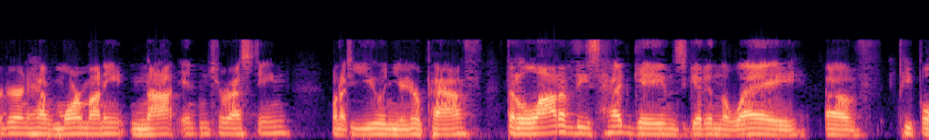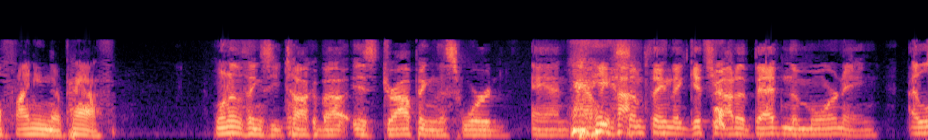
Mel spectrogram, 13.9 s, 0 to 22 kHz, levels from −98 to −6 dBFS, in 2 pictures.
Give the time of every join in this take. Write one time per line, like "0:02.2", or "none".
0:02.6
0:03.7
0:06.1
0:10.8

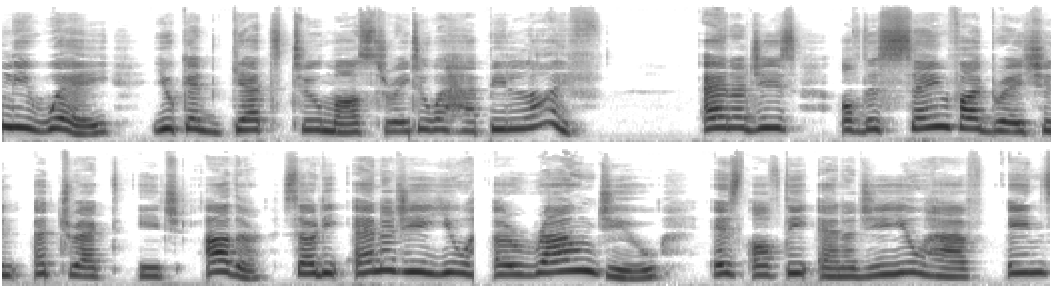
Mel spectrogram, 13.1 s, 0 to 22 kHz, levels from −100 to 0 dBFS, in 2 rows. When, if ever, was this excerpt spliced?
0:02.5
0:08.2
0:09.5
0:11.2

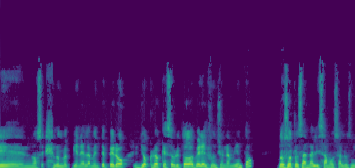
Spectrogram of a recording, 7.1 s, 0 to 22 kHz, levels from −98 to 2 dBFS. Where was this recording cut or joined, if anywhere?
0:01.0
0:02.7

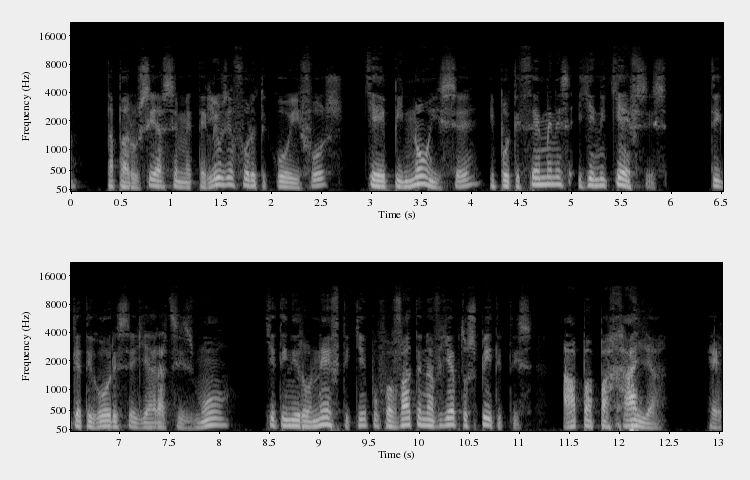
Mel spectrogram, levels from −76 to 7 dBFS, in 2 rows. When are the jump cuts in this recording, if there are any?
none

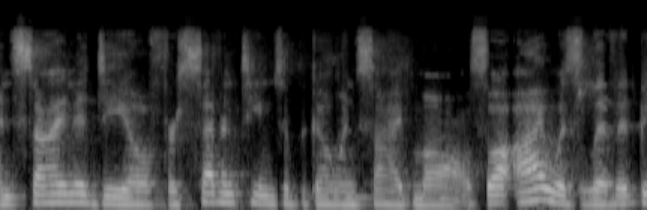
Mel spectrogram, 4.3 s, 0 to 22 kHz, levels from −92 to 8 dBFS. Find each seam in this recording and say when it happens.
0:01.8

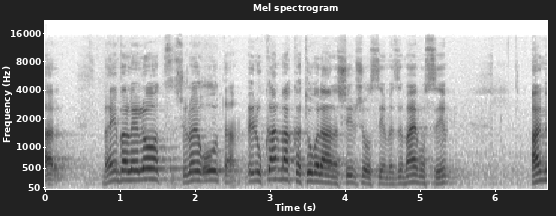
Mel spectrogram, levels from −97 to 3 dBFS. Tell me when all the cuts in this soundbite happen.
none

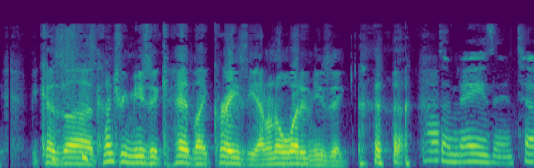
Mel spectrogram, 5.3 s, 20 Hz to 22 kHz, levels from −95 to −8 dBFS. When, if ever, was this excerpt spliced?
0:00.9
0:01.7
0:03.1
0:04.4

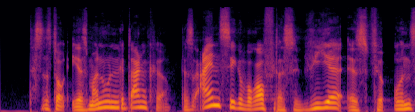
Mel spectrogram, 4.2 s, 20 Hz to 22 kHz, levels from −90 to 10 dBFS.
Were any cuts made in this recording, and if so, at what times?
0:01.2
0:01.7
0:02.7

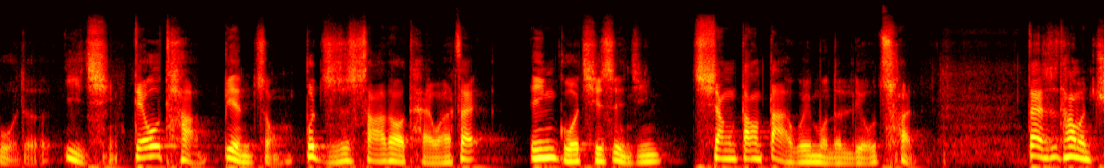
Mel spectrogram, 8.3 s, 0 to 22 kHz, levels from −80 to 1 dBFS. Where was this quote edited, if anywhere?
0:00.9
0:03.4

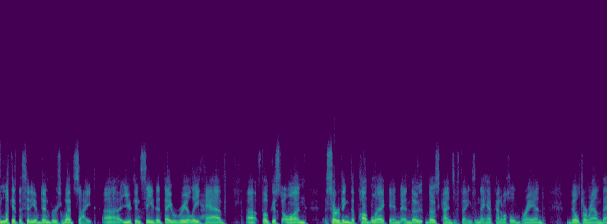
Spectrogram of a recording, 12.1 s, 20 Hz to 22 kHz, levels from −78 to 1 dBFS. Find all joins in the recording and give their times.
0:02.0

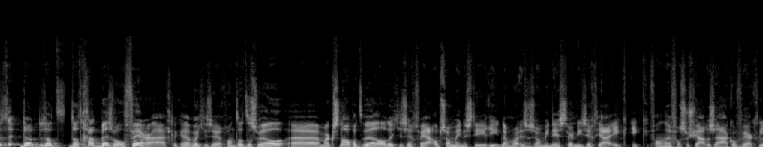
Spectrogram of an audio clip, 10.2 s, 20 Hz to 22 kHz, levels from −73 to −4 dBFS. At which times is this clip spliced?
0:08.7

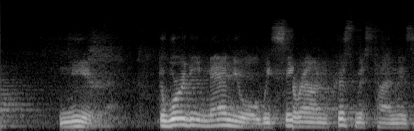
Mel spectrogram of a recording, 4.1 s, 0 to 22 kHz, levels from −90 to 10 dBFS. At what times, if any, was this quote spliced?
0:02.9

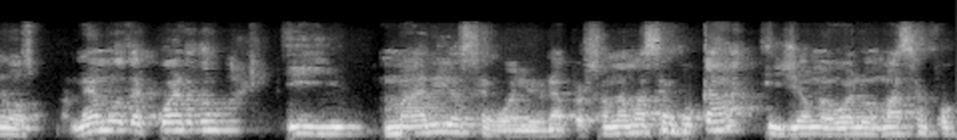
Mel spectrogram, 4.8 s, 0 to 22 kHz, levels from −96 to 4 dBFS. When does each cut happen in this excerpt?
0:01.9

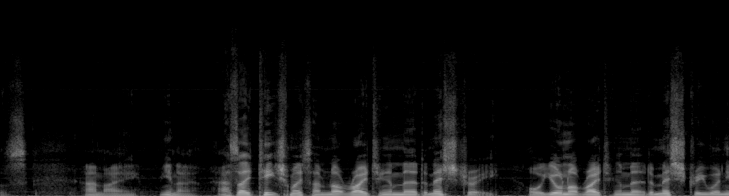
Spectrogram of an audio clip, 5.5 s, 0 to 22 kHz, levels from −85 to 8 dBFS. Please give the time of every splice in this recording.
0:02.3

